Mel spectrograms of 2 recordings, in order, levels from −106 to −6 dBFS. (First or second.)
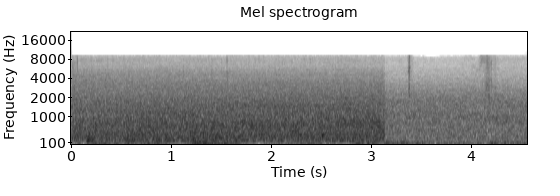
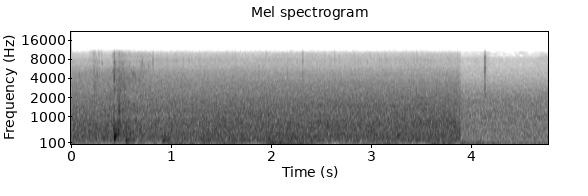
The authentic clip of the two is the second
